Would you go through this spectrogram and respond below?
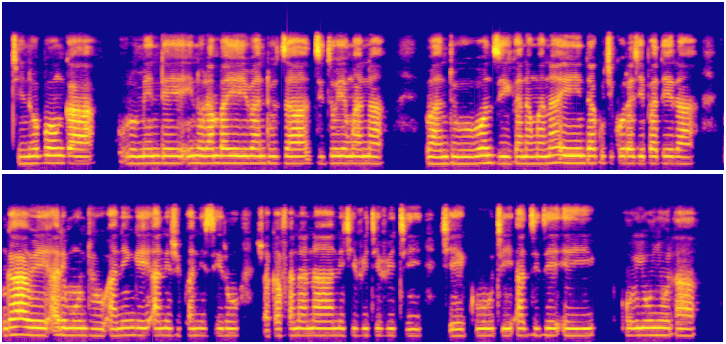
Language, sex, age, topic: Ndau, female, 36-49, education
